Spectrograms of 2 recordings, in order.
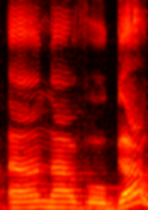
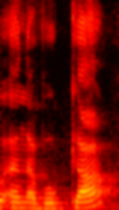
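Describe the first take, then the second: First: AVOCAT said "avoga", hard g for the k; mispronounced with g. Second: AVOCAT said "avoka", with a clear k; correct k sound. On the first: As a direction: say "avocat" slowly with a g sound, "avoga". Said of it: "C A T". (« avocat » prononcé « avoga », avec un g) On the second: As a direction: say "avocat" with a k before the final a. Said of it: "Non, avocat". (« avocat » prononcé « avoka », avec un k) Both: Shown as a demonstration.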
